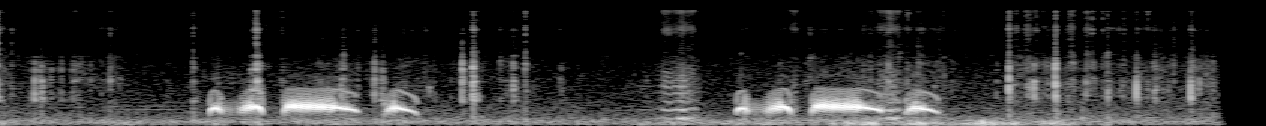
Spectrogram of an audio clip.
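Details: Cage-kept spotted dove, gifted by a fellow hobbyist, giving two cooing phrases of short notes around a long steady coo, with light clicks and background hum.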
